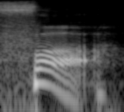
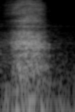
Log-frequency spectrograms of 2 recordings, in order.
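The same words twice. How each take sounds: First: The consonant sound is said uncleanly. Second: The consonant sound is said cleanly. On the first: The speaker calls it wrong. "It's not F" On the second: The speaker calls it right. "the sound of that F is F"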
